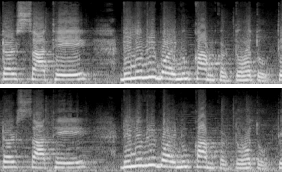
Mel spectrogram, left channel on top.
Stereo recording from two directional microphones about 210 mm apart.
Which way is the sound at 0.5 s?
35° right (ahead or behind).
